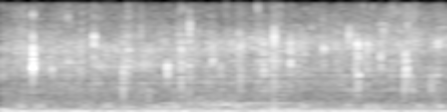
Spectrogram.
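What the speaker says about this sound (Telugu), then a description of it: "అందులోనే కొంచెం ఆయిల్ వేసేసుకొని మిరపకాయలు వెల్లుల్లి దెబ్బలు ఆవాలు కొంచెం కరివేపాకు" Dried chillies, crushed garlic, mustard seeds and curry leaves spluttering in hot oil for a radish chutney tempering, a brief dense sizzle with sharp little pops and crackles, close by and without talk.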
